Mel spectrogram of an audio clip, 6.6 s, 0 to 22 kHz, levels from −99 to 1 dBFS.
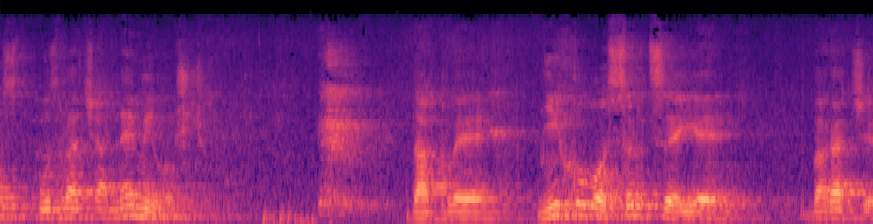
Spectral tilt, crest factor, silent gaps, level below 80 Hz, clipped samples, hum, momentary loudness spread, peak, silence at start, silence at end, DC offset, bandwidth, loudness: -5 dB/octave; 18 dB; none; -56 dBFS; under 0.1%; none; 21 LU; -8 dBFS; 0 s; 0 s; under 0.1%; 16.5 kHz; -25 LUFS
